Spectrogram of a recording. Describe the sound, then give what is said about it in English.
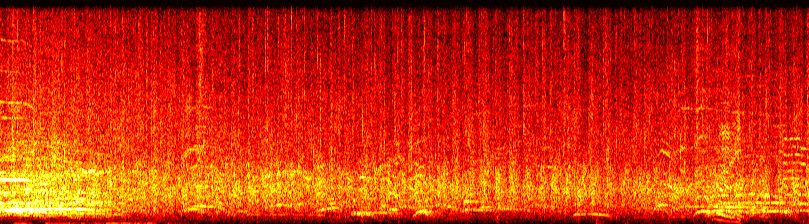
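An audience at a comedy festival breaks into sustained applause for four comedians being introduced, a dense wash of clapping with a few cheers and voices mixed in, staying loud and steady for about sixteen seconds. “Please give it up for”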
